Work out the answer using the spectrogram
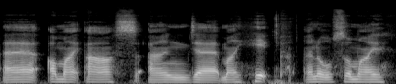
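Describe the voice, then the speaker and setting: A man's voice: on the low side, completely flat delivery, takes it slowly, clean tone, no room sound. A man casually unboxing items at home, rambling with many fillers and casual swearing, sore after a fall. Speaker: unboxing vlogger. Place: small room at home. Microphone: close desk microphone.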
